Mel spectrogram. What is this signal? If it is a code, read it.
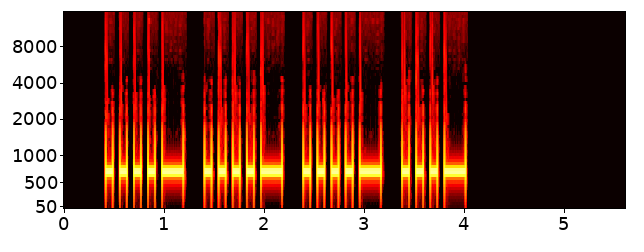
Morse code, heard as a keyed tone, about 17 wpm, 700 Hz. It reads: 444V
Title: All Cut Numbers - 4-Digit 17wpm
